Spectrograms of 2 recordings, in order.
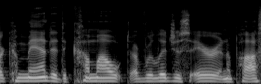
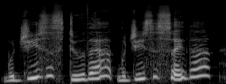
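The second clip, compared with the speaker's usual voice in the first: questioning; 8 semitones higher, 3 dB quieter than usual. Retold or imitated. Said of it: "I'm like".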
